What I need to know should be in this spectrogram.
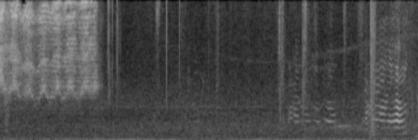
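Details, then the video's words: Stray cats on a street in Istanbul, Turkey, meowing for food. Two short harmonic meows come near the end over steady low street rumble and background noise. "Stray Cats Meowing For Food"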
